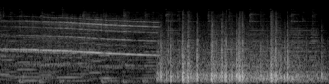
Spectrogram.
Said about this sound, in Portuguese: E por falar em fogos de artifício, você imagina a química por trás das cores dessa explosão de brilho?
